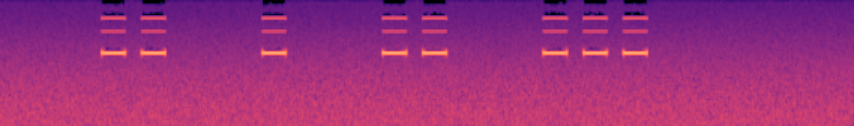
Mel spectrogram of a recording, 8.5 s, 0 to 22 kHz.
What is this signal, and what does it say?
Beep code, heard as a piezo beeper, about 3900 Hz. 2-1-2-3. In Phoenix BIOS tables: ROM copyright notice check failure.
